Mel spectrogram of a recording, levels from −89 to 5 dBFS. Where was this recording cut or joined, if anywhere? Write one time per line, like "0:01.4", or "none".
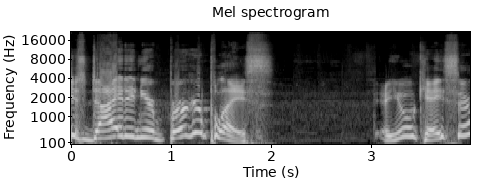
0:03.0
